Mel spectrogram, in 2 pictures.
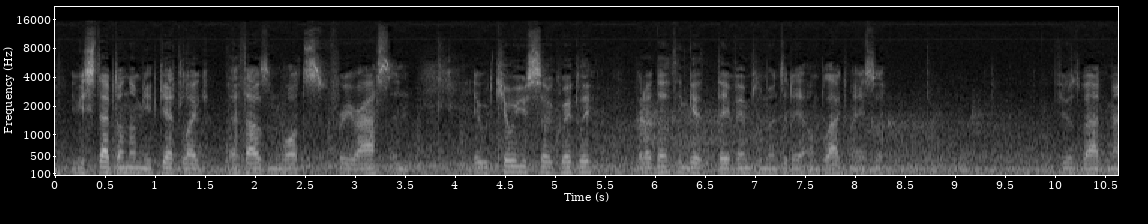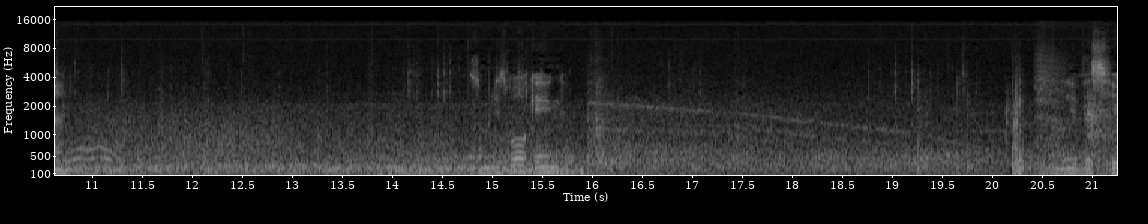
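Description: A rail cart rumbles along tracks in a tunnel.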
